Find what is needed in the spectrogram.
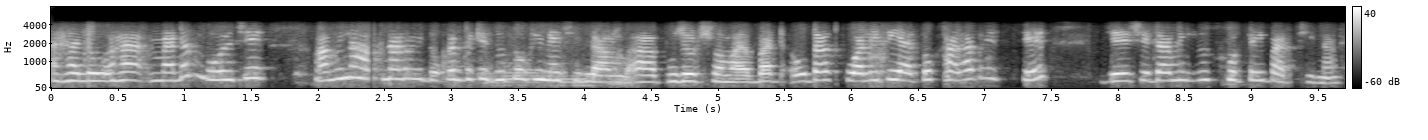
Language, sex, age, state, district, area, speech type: Bengali, female, 18-30, West Bengal, Dakshin Dinajpur, urban, conversation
